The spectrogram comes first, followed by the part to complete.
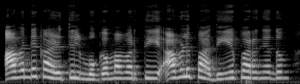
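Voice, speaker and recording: Woman storyteller, high-pitched, tender romantic narration. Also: normal speed, a bit bright.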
